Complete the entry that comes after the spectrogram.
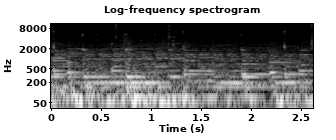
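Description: A water attack spell in the video game Divinity: Original Sin lands as a wet, dripping, sloshing splash, with steady liquid trickling and squishing under a low rumbling game background.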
